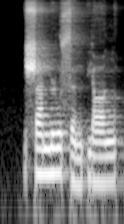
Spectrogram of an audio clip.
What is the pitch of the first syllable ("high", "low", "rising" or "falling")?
high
